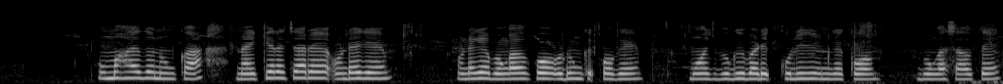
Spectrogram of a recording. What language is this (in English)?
Santali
